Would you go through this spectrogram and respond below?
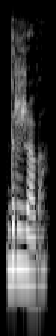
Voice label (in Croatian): "država", hrvatski; mreznik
